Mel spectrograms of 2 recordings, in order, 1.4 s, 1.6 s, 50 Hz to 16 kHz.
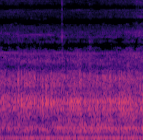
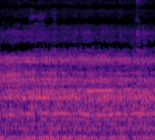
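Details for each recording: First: c1964 Stuzzi reel-to-reel tape recorder after motor replacement, fans off, running at slow speed: only a faint, even hum and soft whir, no knocks, rubbing or wavering; normal quiet running. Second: c1964 Stuzzi reel-to-reel tape recorder with non-original replacement drive motor; whirring motor with gritty gear growl stepping up in pitch as speed shifts, after heat-shrink tubing added to the motor gear to quiet it; growl somewhat reduced.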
